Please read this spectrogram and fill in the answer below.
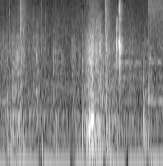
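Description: Soft background music under handling noises of a leather handbag as a wallet is slipped inside it. There are a few short rustles and a small click near the end.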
